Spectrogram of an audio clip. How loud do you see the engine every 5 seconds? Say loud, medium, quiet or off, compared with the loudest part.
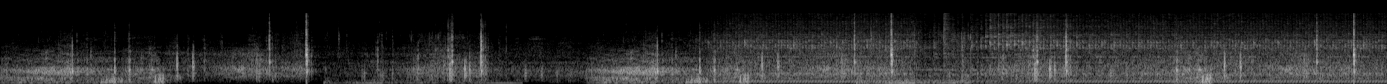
off, loud, loud.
